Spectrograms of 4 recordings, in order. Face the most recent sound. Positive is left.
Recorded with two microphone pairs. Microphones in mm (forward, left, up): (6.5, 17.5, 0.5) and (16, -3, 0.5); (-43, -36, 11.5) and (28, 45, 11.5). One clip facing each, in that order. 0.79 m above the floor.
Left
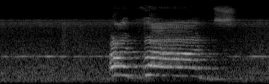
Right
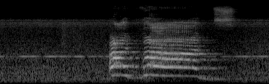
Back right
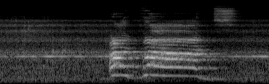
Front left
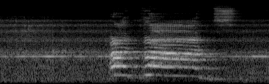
turn(degrees=-85)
